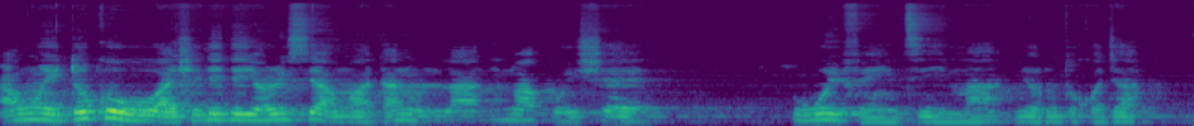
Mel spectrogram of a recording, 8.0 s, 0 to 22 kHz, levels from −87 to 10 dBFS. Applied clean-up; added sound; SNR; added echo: none; none; none; reverberation time 0.8 s.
